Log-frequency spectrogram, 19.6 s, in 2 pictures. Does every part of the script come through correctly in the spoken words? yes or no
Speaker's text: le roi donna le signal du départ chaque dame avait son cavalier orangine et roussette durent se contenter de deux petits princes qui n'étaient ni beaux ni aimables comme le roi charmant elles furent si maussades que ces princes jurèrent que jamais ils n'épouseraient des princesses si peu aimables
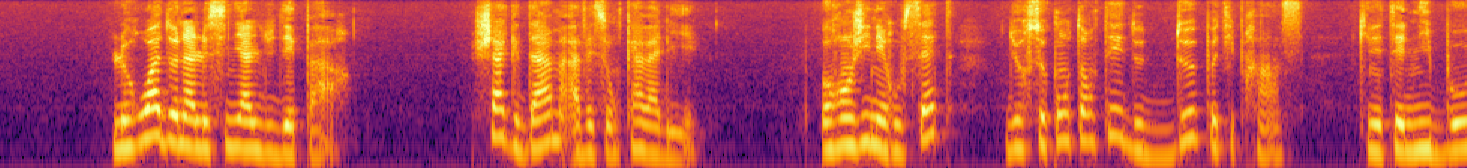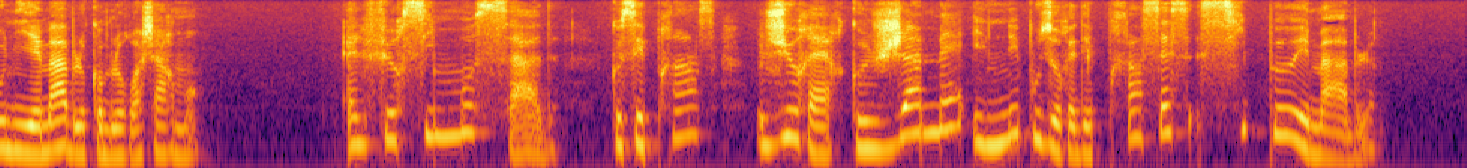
yes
